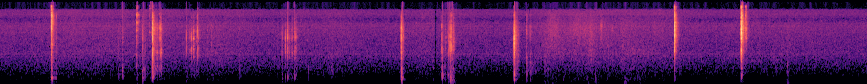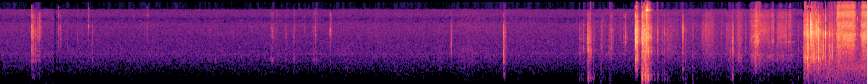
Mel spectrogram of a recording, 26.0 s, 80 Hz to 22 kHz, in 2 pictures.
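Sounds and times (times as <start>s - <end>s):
small parts clicking and tapping: 1.8s - 3.1s, 13.5s - 14.5s, 24.0s - 26.0s.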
